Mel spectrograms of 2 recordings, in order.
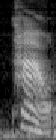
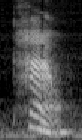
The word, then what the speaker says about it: Thảo: The correct one is left. Thảo now. Yeah. I think twice is enough. The one I was pronouncing on the right hand side is tờ. It's stronger, you know. Tờ, Thảo. And the left one, Thảo.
